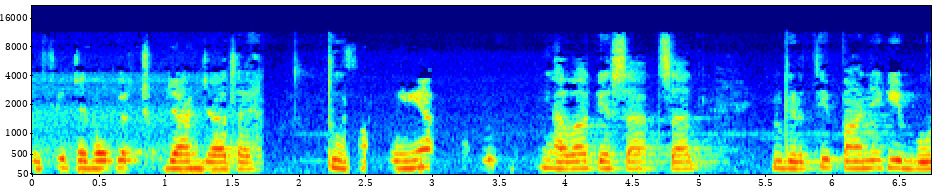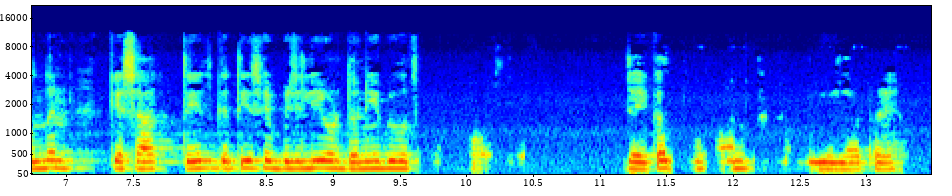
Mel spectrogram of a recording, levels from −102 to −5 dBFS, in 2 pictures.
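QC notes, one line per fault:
Throughout, low-delay AAC compression: the encoder is likely AAC-ELD at a low rate, consistent with about 32 kbps. At this rate each low-delay frame gets few bits, so the bits run thin. The speech sounds plainly rough and grainy, with noise filling the gaps between harmonics and a top band that sounds dulled or synthetic rather than natural.
0.00–1.53 s, 1.95–2.00 s, 2.35–3.90 s, 9.65–10.60 s, 11.15–11.24 s and 11.49–13.33 s, speech suppressed in double talk: both ends appear to be talking at once, and the echo canceller, unable to separate the near talker from loudspeaker echo, pulls the level down. The talker's speech drops by about 15 dB, 10 dB, 35 dB, 40 dB, 30 dB and 35 dB respectively. The long runs are heard as the speech sinking or breaking up in pieces, and the short ones as brief dips.
4.55–4.61 s, 10.07–10.13 s and 12.13–12.17 s, AAC frame loss with concealment: audio data went missing, 40 ms, 40 ms and 20 ms, which fits whole 20 ms frames. 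The decoder patched each gap by reusing the last good spectrum with its detail scrambled. Each gap comes out as a short smeared, noisy blip instead of a dropout. The one at 10.07 s falls inside a suppressed stretch.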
